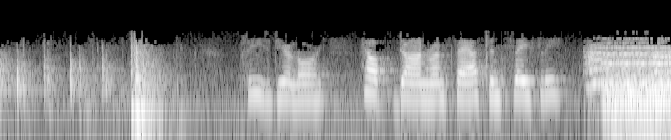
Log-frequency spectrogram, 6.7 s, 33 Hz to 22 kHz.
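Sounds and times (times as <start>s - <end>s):
wooden door being opened: 1.2s - 1.9s
speech: 2.5s - 6.6s.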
